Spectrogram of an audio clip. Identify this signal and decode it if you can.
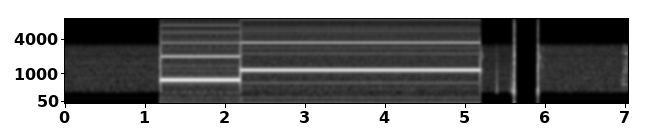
Two-tone page, heard as a one-second tone, then a three-second tone, about 710 then 1180 Hz. It is heard from 1.2 to 5.2 s.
